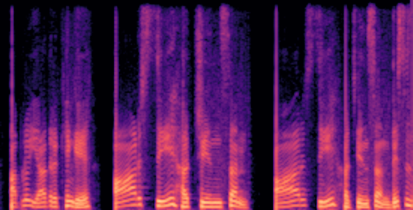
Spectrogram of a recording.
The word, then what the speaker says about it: Hutchinson: Okay, ट को नहीं प्रोनाउंस करेंगे, हचिंसन प्रोनाउंस करेंगे।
